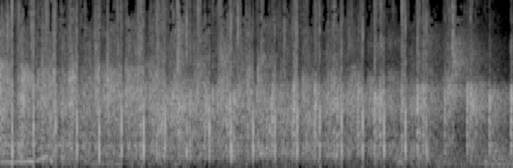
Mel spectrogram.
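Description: An audience at a constitutional amendments workshop gives a steady, full round of applause for the panelists, sustained and fairly close throughout.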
